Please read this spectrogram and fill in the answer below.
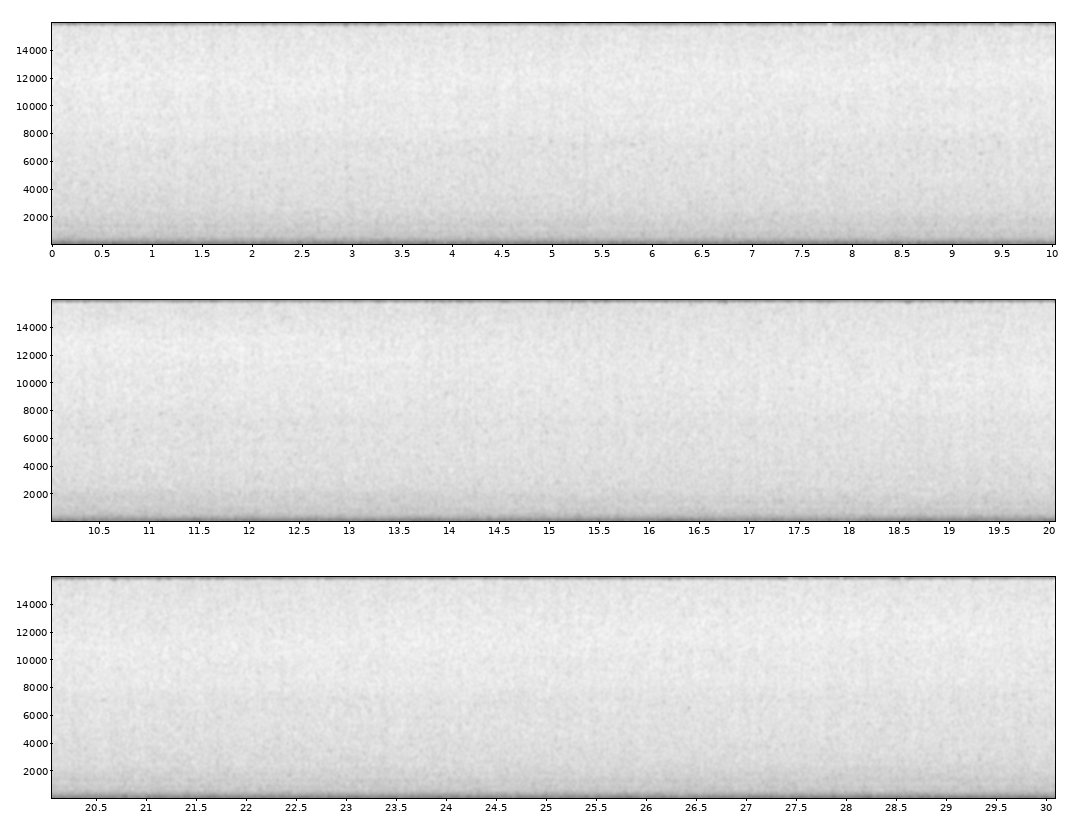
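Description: Small waterfall plunging into a rock pool: a steady, unbroken rush of falling water, bright and hissy with little low rumble.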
